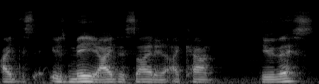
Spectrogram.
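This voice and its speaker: Young guy from wales chatting on a podcast, laid back, warm mellow voice. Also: medium pitch, level tone, normal speed. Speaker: guest. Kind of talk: casual chat.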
